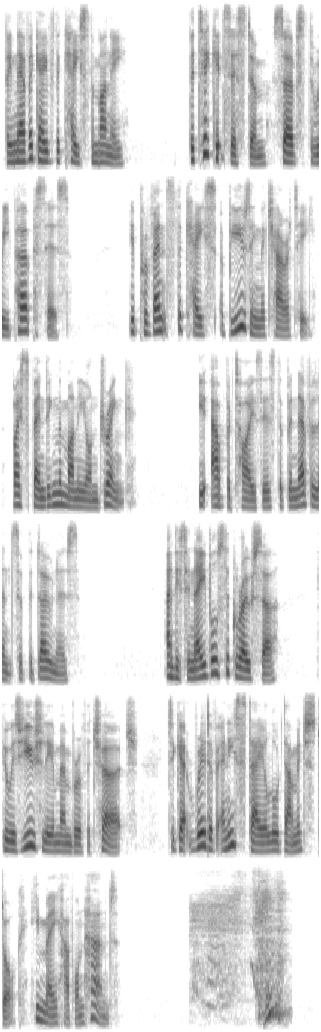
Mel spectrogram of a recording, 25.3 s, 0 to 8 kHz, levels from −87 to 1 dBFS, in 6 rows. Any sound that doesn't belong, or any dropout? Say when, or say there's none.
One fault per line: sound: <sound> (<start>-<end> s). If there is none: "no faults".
sound: sniff (23.6-25.0 s)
